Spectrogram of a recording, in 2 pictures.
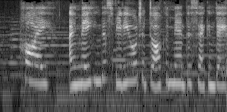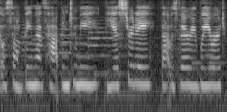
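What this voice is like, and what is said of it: Irish accent. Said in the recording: “her Australian accent had been replaced with an Irish accent ... still talks like an Irish native”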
